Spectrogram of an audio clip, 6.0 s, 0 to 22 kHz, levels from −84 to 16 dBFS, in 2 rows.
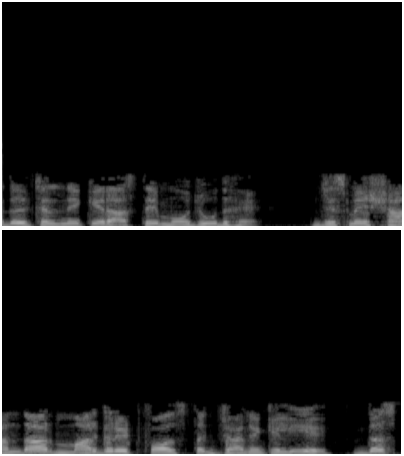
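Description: Throughout the speech, nothing is present above 5.1 kHz, and two different coding textures overlap. This points to transcoding between lossy codecs, likely a low-rate AAC pass then MP3. A spectrogram shows a flat ceiling at 5.1 kHz with blotchy, fragmented energy below.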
